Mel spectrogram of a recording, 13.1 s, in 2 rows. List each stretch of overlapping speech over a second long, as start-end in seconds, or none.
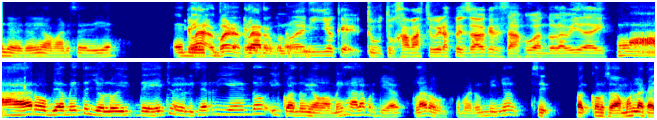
1.8-3.1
